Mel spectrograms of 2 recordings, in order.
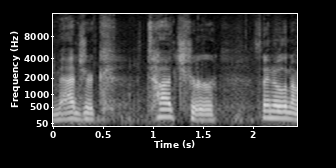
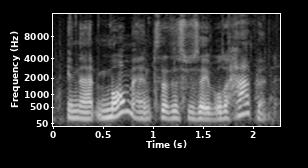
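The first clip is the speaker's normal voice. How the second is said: usual speaking voice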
